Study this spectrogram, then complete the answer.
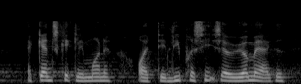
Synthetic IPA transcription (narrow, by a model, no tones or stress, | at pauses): æɐɡ̥ænsɡ̥əɡ̥lemɐnəʔɒ̽æd̥e̝liːpʰʁɛsḭːsæɐøːɐmæɐɡ̥ð̞̩ˠ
